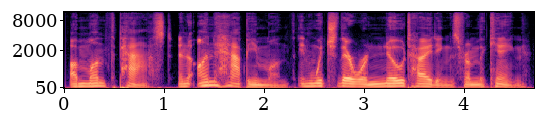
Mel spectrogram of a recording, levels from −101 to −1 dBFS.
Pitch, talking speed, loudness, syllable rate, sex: 100 Hz, 190 wpm, -20 LUFS, 4.8 syllables/s, male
